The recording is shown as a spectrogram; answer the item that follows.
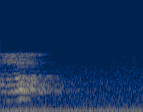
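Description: A man's drawn-out, high-pitched shout, such as a player calling on the pitch, that ends less than a second in. A low steady hum runs underneath.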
